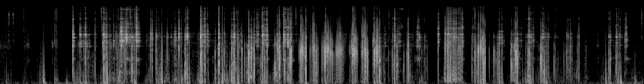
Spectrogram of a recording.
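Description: An ornate, palm-sized, gold-colored metal genie lamp, hollow with a lid and a chain, is held in the hands and tapped and scratched with fingertips and nails. It gives a rapid run of bright, short metallic clicks and scrapes with very little low end. Each tap dies away almost at once.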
